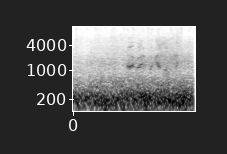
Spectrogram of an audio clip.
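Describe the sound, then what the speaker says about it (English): An F-4 Phantom jet roars overhead in the strategy game Warno, a loud, steady broadband rumble of engine noise sustained throughout, with faint higher whines drifting in and out. "the Phantom is flying over entire Warsaw back TA"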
